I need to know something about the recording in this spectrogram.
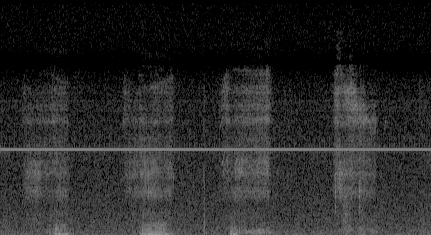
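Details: Labrador puppy snoring: four soft, brief, low snorts with a wheezy whistle, about one every two seconds.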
